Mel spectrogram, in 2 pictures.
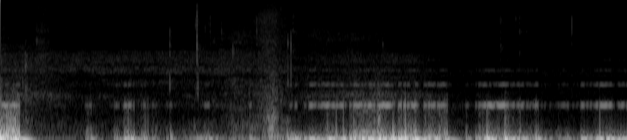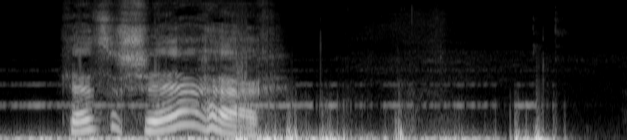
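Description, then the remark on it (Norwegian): A metro (T-bane) line running outside the studio: a steady high whine hums under people talking, rising into a loud, wavering, siren-like squeal for about a second midway before settling back to the drone. “Hvis den der T-banelinja på utsiden ikke stopper ule, så...”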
